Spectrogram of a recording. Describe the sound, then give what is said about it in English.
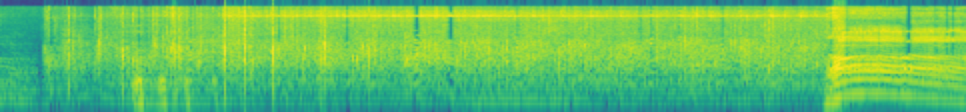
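A crowd claps steadily for about six seconds, a dense, even patter of many hands at a constant loudness, before a single loud voice cuts in over the fading applause. “All those who are trying to do it crooked way, they are not clapping.”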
